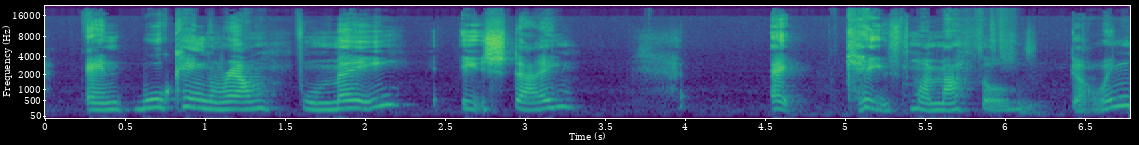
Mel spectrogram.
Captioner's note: none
